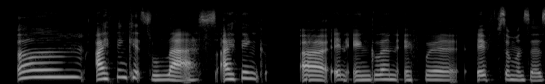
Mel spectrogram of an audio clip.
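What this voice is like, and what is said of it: British accent with American influence. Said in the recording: “my accent's a bit Americanized, but to an American person, it's still British”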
